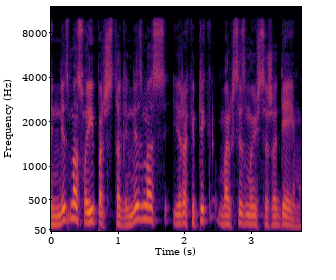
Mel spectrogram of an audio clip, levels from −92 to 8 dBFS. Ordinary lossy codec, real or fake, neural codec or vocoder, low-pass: AAC, 64 kbps; real; none; 9.9 kHz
